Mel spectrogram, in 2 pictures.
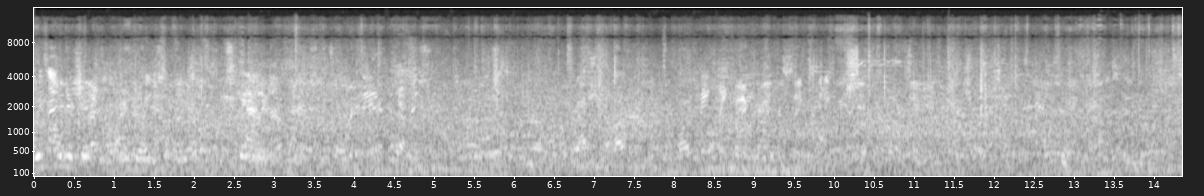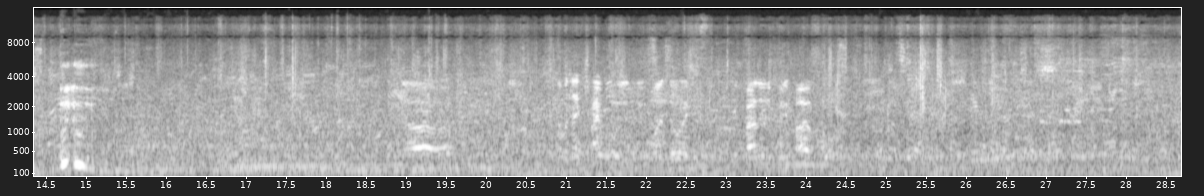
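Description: A crowd of people chatters outdoors in the background.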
